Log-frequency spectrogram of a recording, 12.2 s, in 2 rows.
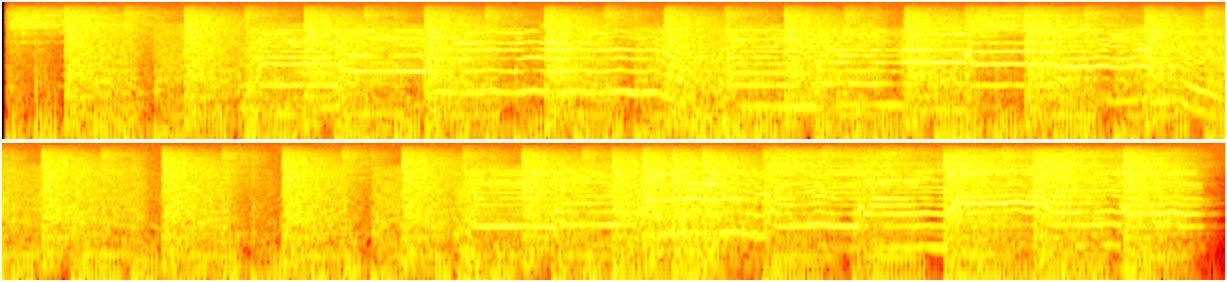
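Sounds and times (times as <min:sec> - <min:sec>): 
rock music ringtone: 0:00.0 - 0:12.2.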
